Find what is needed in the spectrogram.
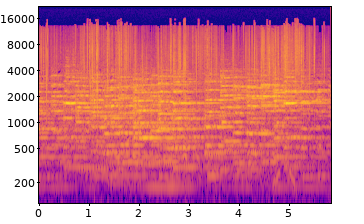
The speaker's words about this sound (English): Eastbourne, where, as you've just heard, the campanologists are making the welkin ring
